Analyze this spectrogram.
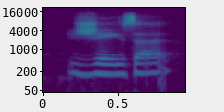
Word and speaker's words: Geisa: is from brazil and jesus which is that's how you say it in portuguese is brazilian laissez was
